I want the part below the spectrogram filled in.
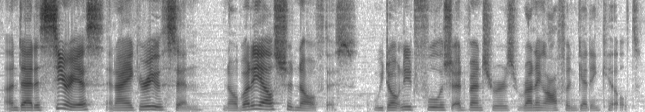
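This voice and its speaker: A woman voicing a calm, smooth-spoken stranger in red, reading aloud from a story. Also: on the low side, soft background music. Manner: smooth and measured.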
